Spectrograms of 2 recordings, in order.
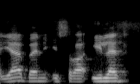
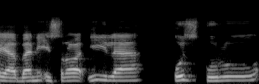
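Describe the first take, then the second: First: The words run together without the initial hamzah. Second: The initial hamzah of uskuru is pronounced separately. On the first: "cara membacanya" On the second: "tapi boleh juga"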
